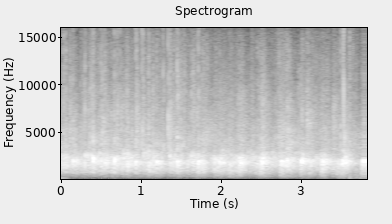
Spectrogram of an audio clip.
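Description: An audience applauds steadily at a church seminar, a dense, even wash of clapping that holds for several seconds without a break.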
